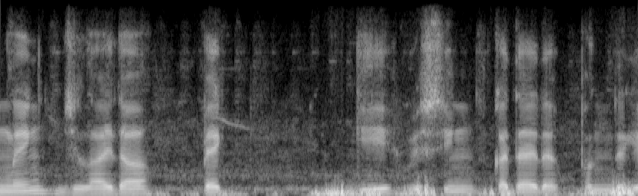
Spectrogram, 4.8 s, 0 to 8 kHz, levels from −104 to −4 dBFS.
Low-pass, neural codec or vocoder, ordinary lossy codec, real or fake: 7.2 kHz; none; Opus, 32 kbps; real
